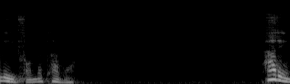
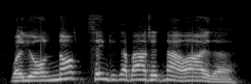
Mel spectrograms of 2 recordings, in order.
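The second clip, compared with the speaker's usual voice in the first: firm, raised and louder father's rebuke; stern dad, higher and louder; 6 semitones higher, 6 dB louder than usual. Acted. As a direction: tell the bear off sternly. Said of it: "replied Mister Brown sternly".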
